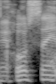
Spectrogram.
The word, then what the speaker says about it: Hossein: But, uh Ensan uh is How do I pronounce his first name? Hossein.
